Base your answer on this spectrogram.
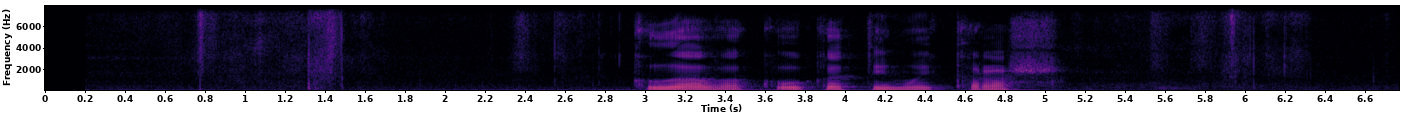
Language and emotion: Russian, neutral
